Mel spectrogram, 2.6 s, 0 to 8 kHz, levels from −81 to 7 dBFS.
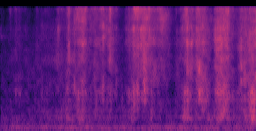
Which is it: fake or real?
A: fake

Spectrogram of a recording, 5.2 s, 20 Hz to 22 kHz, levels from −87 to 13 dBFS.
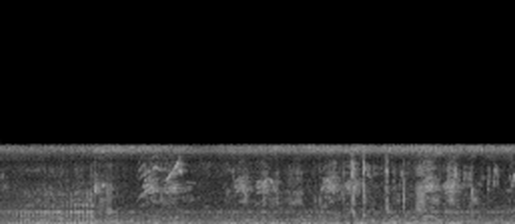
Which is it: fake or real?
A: real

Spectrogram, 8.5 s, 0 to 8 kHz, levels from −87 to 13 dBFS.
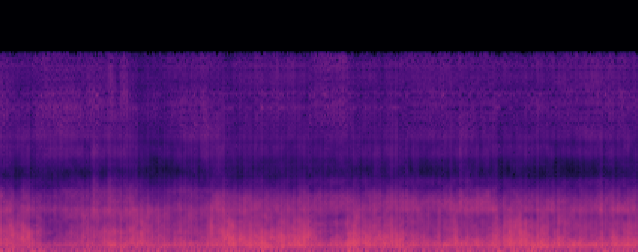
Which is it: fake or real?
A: fake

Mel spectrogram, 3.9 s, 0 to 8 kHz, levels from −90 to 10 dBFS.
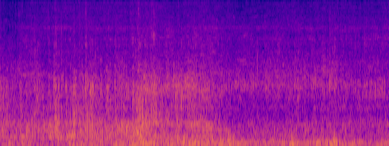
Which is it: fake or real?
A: real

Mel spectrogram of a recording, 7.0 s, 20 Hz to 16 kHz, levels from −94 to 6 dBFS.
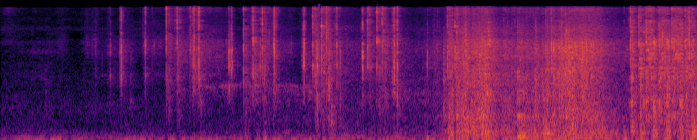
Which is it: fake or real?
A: fake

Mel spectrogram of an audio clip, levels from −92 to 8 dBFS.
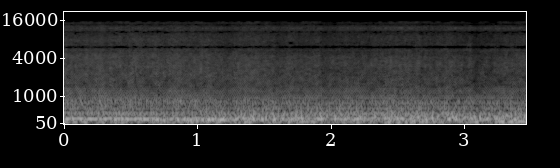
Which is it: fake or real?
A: fake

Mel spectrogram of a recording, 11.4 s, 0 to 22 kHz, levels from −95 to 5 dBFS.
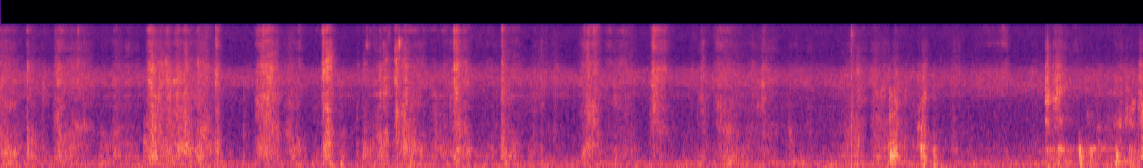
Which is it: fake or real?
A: fake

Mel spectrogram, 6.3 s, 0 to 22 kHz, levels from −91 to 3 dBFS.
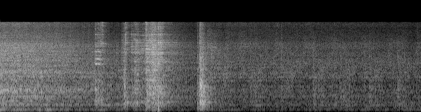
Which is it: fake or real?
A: real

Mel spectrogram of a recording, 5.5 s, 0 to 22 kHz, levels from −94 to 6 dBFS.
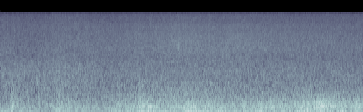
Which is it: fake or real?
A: fake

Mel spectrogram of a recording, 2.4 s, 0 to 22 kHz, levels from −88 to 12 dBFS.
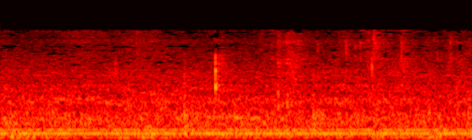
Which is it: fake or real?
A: real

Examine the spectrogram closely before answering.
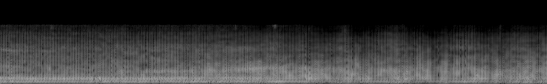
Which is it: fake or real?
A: fake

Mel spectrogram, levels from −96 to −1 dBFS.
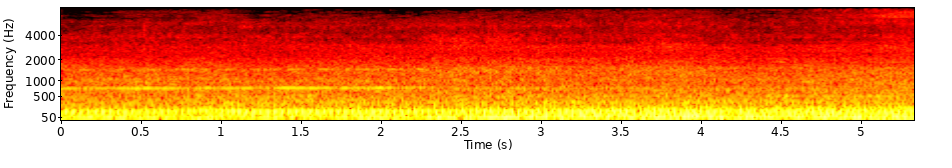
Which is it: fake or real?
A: real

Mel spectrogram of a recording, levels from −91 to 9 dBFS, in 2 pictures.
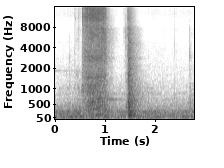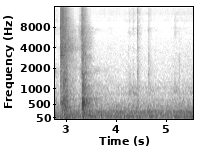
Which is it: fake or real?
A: real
